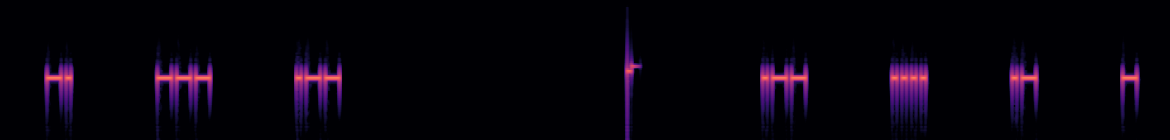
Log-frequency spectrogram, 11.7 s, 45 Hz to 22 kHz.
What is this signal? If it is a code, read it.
Morse code, heard as a keyed tone, about 25 wpm, spaced as for 9 wpm, 700 Hz. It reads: NOW WHAT
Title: 6x Character Spacing - Top 300 Words - 25wpm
